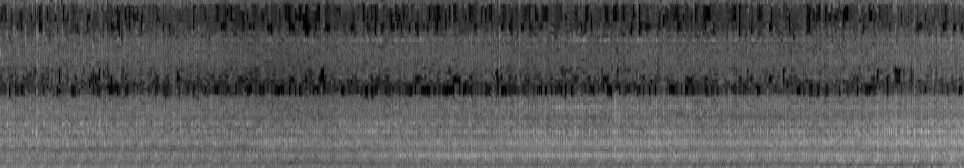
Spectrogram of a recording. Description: Truck runs fine, the sound comes and goes when idle. Sounds like two spoons clicking.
